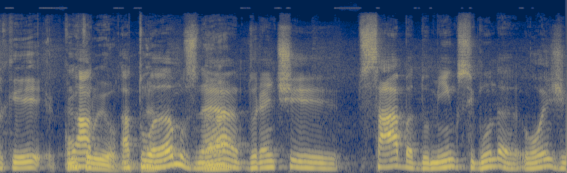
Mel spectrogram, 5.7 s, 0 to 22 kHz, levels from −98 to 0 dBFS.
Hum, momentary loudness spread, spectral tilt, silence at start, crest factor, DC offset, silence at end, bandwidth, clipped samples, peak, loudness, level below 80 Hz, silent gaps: none; 6 LU; -5.5 dB/octave; 0 s; 16 dB; under 0.1%; 0 s; 16 kHz; under 0.1%; -6 dBFS; -22 LUFS; -52 dBFS; none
